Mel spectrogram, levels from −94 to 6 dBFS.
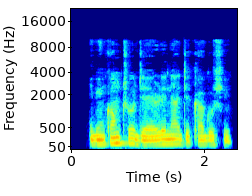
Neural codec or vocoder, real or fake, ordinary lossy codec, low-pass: none; real; AAC, 32 kbps; 9.9 kHz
